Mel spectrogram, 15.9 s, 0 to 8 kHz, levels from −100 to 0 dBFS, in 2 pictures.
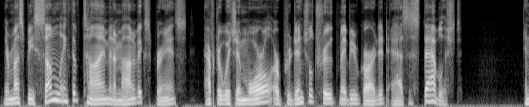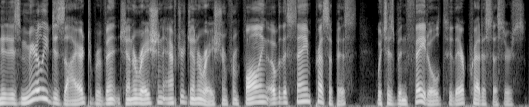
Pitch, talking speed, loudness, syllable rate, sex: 120 Hz, 175 wpm, -19 LUFS, 5.7 syllables/s, male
